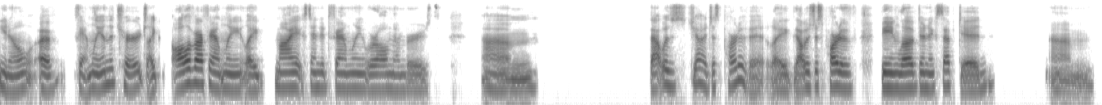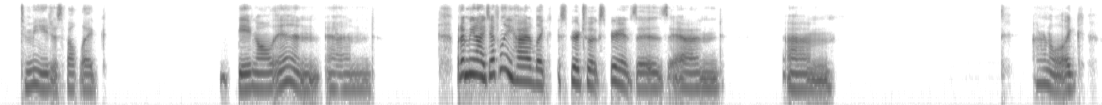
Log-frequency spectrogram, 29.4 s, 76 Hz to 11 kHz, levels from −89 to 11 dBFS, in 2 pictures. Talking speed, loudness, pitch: 130 wpm, -29 LUFS, 175 Hz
